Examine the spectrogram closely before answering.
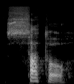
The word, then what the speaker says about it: subtle: can see from this the pronunciation is subtle subtle so you can see quite easily you can hear quite easily that the silent letter is b so it's subtle and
